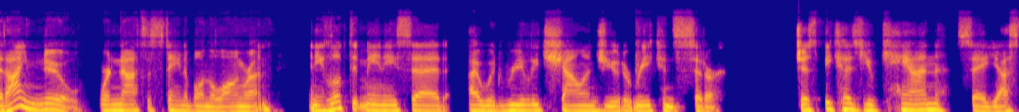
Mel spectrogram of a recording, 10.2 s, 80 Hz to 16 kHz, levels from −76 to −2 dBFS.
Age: 30-49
